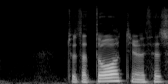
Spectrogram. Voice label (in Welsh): "dod", Welsh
